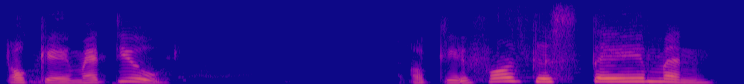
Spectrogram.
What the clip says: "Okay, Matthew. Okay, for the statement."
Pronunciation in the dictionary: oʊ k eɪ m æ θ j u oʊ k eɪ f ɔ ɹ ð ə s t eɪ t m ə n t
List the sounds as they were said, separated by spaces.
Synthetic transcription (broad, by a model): oʊ k eɪ m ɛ t j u oʊ k eɪ f ɔ ɹ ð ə s t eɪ m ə n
